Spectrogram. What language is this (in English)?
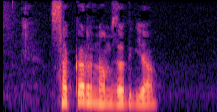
Urdu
